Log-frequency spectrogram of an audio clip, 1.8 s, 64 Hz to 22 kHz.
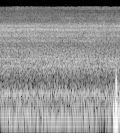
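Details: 1960 Electrolux Automatic Model G vacuum with power nozzle, run after over a month unused; smooth steady airy motor hiss at even pitch, one brief handling bump: runs great, normal running.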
